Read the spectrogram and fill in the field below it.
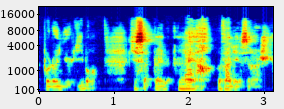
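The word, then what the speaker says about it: Wałęsa: libre qui s'appelle maire va les âges tous prononcés à la polonaise en français dit lech walesa l'attentât raté après chantant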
